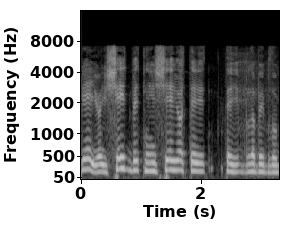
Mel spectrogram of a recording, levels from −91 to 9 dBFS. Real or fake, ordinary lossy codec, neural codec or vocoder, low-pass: real; MP3, 64 kbps; none; 7.2 kHz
